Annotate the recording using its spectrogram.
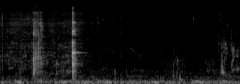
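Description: Fingers mixing and pressing a crumbly bait mixture in a steel plate, a soft scraping rustle with two sharp clicks against the metal in the first second.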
